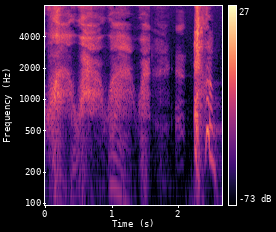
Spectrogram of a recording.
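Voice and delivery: soft, breathed wah-wah of a wobbling car; hushed car sound effect; imitated car noise. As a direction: mimic the car in a low, repeated whoosh. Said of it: "And that car's going".

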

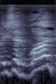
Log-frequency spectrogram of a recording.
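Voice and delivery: loud, high, shocked question; outraged disbelief. Retold or imitated. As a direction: throw it back in disbelief. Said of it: "Han bara". (chockad utbrott)

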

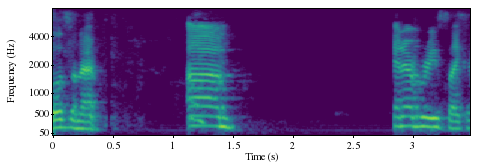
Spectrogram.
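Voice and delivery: ordinary talk, nothing marked

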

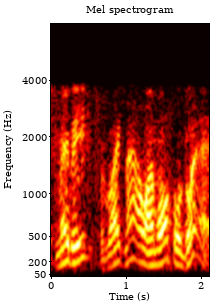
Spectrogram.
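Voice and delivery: gloating farewell. Acted. Blackie escapes, gloating at inspector.

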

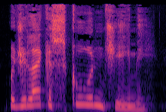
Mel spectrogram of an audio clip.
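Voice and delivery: a hint of a genteel aunt; sweet old aunt. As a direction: offer it like a dainty Scottish aunt. Scottish aunt offering scone.

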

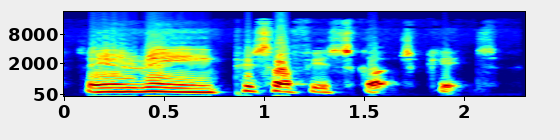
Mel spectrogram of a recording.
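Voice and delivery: ordinary talk

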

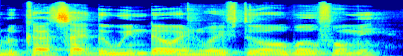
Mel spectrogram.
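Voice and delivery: ordinary talk, nothing marked

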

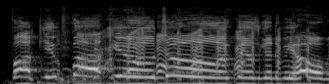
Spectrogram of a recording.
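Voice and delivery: loud, high gleeful cussing, happy to be home; a loud, high mock tirade. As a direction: belt it out like you're back on your block. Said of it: "be like".

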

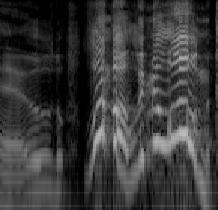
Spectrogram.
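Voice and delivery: loud, high, exaggerated dad voice; exasperated dad, hammed-up and loud; dad impression. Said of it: "So my dad would sound like".

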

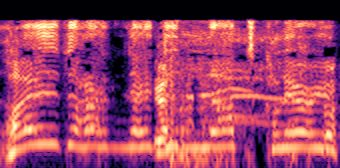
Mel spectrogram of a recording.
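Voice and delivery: high-pitched imitation of an irate controller; mock outburst, drawn out and high; losing it. Controller refusing pilots' readback, mock losing it. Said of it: "Oh, and he lost it".

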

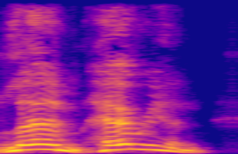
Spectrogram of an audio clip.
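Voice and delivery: high, slow yelled names; urgent yell for his brothers; shouting names. Acted. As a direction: call brothers across the yard.

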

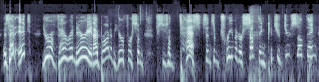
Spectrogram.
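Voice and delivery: very high put-on woman's voice; indignant pig owner. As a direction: protest in hammed-up falsetto distress. Pig owner protests in joke.

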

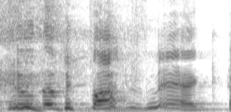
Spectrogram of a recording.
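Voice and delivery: retold irritation breaking into laughter; mock annoyance. Daughter imitating her dad called Nick in therapy, annoyed. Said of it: "he's already annoyed".

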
